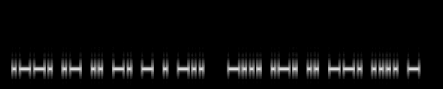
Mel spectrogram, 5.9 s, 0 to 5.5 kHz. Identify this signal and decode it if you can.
Morse code, heard as a keyed tone, about 25 wpm, 600 Hz. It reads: PAINTED BRIGHT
